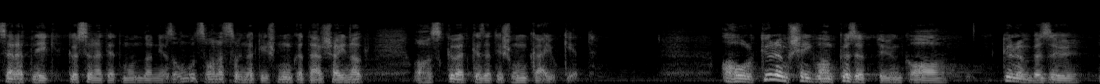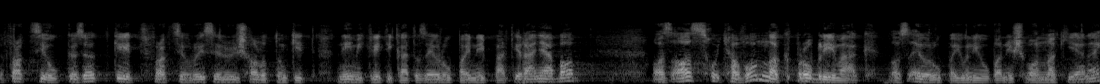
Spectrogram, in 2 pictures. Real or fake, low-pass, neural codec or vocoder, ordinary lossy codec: fake; 7.2 kHz; vocoder, 24 kHz, 100 mel bands, Vocos; none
